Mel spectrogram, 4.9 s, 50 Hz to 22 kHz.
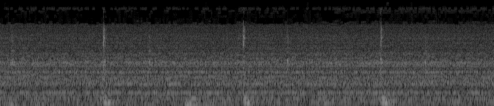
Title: Real issue is around 1.07 you can hear the clicking noise and nothing happening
